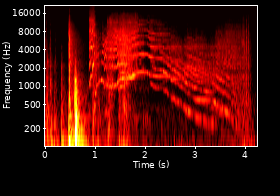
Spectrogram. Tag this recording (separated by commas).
Squeak, Domestic sounds, Door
